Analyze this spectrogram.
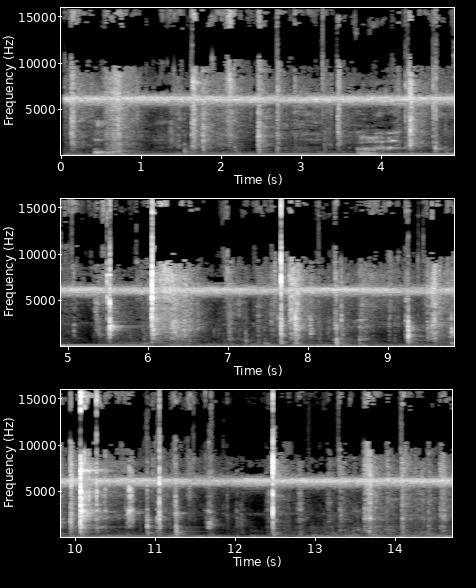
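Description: Metal tools clink and tap against metal.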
